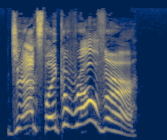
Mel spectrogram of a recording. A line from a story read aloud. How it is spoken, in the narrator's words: The remaining crowd roared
